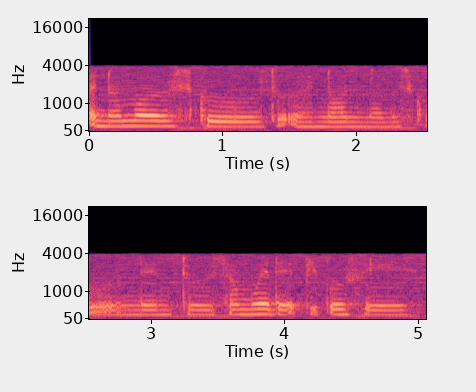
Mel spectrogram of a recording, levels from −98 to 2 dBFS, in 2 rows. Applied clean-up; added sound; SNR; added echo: none; none; none; none.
